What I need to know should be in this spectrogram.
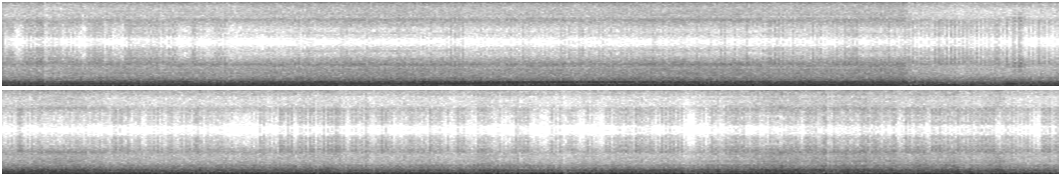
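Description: A car engine revs hard and rises in pitch as it accelerates.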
